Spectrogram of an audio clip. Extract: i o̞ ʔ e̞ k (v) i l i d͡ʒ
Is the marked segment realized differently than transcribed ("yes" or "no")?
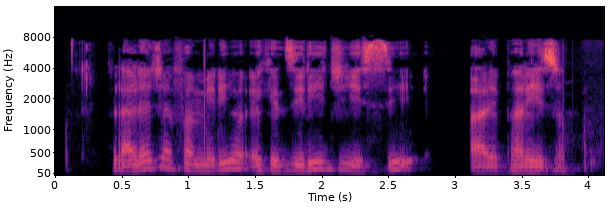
yes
